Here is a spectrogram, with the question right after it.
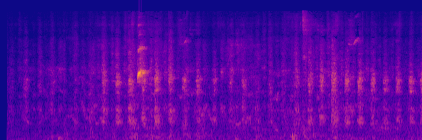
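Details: A Pomeranian mother resting with her puppies in the morning, deeply relaxed; soft, rapid rhythmic panting or breathing pulses, about two per second, quiet and close.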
